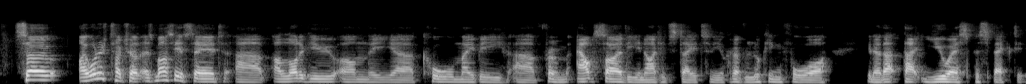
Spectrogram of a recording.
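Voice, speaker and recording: A man with a British accent talks with hardly any pauses against a quiet background. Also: medium pitch for a man, ordinary pitch variation, moderate pace. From UK. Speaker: data privacy specialist. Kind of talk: webinar presentation.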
